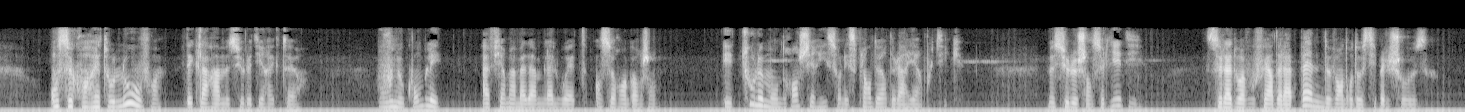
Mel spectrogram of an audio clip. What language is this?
French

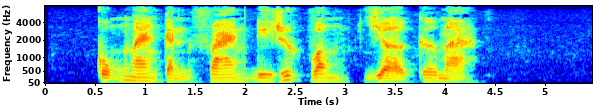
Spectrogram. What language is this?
Vietnamese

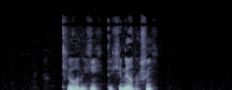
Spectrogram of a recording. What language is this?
Huautla Mazatec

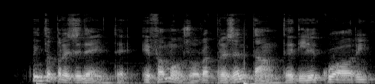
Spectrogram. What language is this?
Italian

